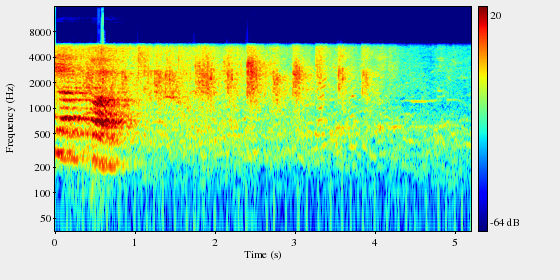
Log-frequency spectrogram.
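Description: A small audience claps.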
